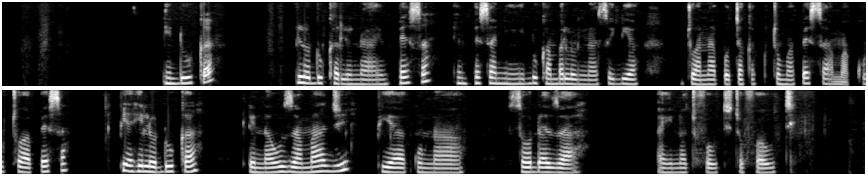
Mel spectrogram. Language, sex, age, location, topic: Swahili, female, 25-35, Kisii, finance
